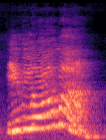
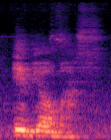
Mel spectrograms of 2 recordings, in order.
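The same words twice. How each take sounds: First: High, punched IDIOMA, falling at the end; emphatic exclamation. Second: IDIOMAS said low, settling downward; lowered repeat. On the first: Preacher driving home the key word, emphatic. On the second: Preacher letting the key word sink in, lowered. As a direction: drop the voice right down on IDIOMAS. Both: Real, not acted.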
